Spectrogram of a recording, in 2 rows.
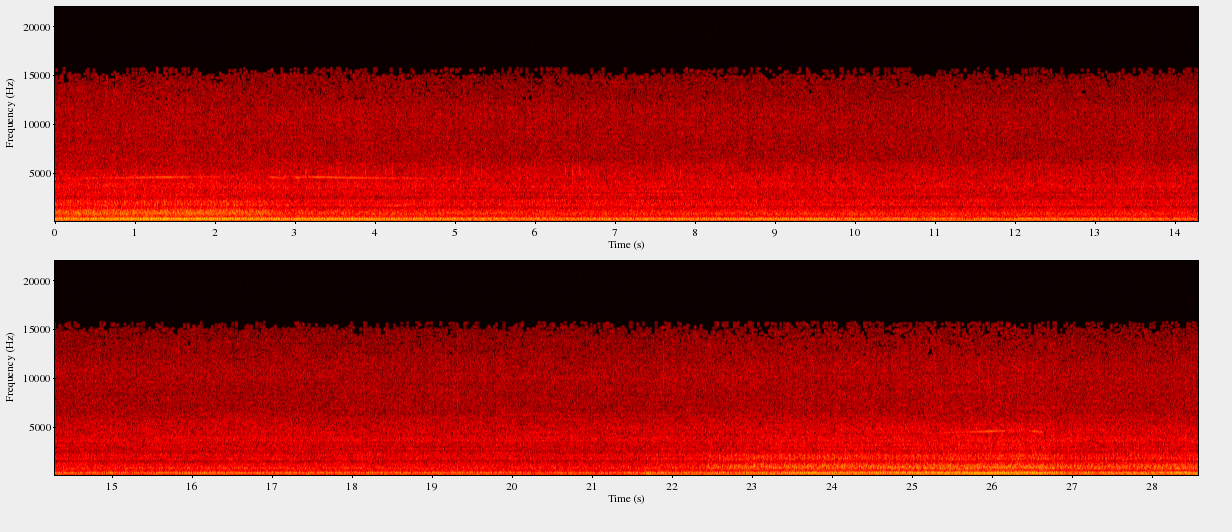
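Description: Mercedes-Benz O405N2 city bus's diesel engine running steadily, its pitch sinking slightly for most of the stretch, then rising over several seconds near the end as the revs pick up.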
